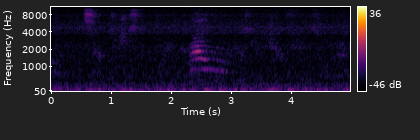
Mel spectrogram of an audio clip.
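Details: Single meow from a pet cat: one clear harmonic call, slightly arched then falling, lasting under a second, set against constant low-pitched background hum with otherwise quiet surroundings.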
